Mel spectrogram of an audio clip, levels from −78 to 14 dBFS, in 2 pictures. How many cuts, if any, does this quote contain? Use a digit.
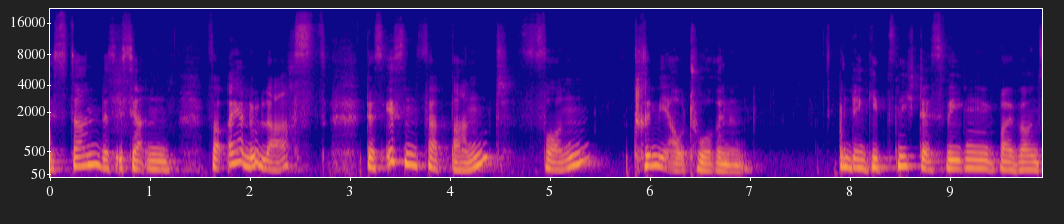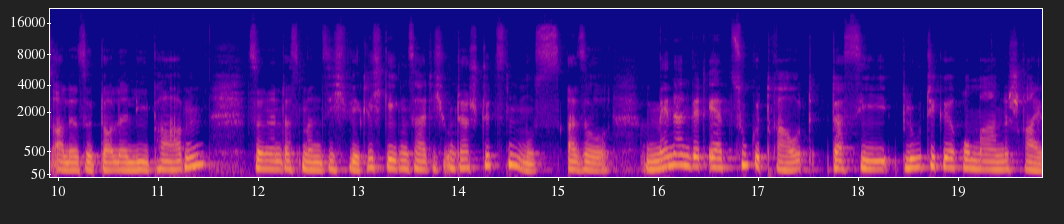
0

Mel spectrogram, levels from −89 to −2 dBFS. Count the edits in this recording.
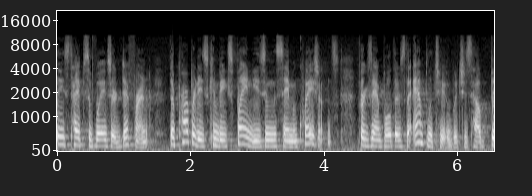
1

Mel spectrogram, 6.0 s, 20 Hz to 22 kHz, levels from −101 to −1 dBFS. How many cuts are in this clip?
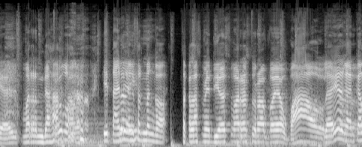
1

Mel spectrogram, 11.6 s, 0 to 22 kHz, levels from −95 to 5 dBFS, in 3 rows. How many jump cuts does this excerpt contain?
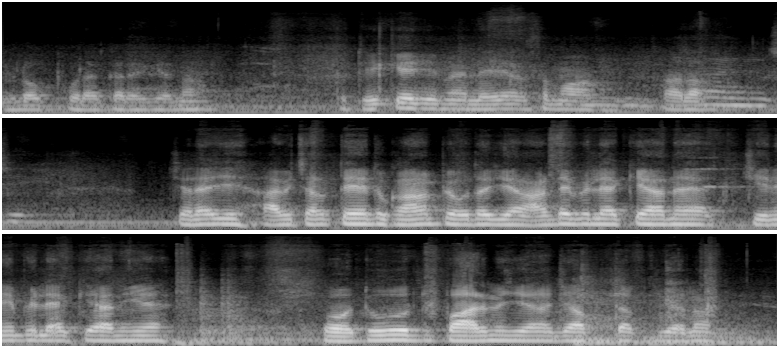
0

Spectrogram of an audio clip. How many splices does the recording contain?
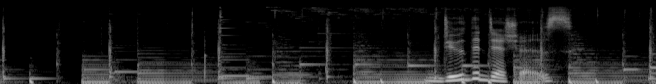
0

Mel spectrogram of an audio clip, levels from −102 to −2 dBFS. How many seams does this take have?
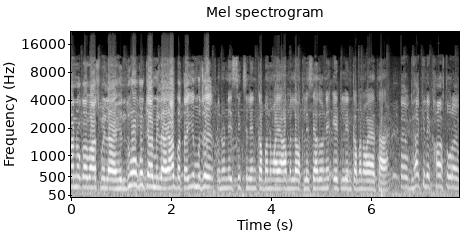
2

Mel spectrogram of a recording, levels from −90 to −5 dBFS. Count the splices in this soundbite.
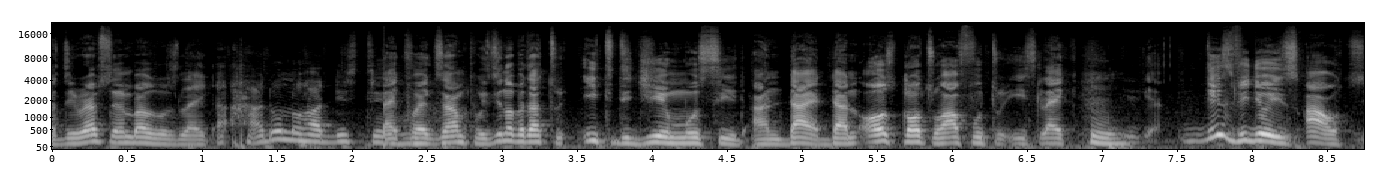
1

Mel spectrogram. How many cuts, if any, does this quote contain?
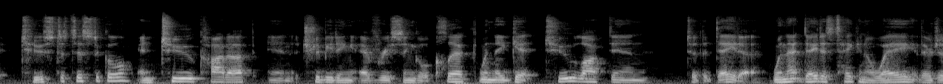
3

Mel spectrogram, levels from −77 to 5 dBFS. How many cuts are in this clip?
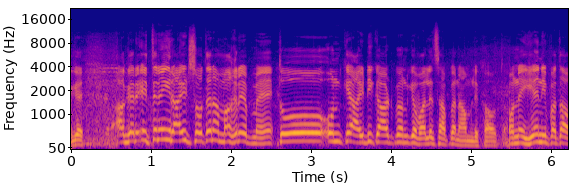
2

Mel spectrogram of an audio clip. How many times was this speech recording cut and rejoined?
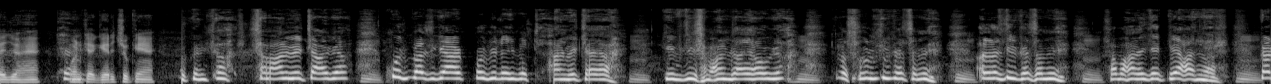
2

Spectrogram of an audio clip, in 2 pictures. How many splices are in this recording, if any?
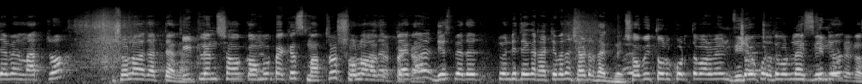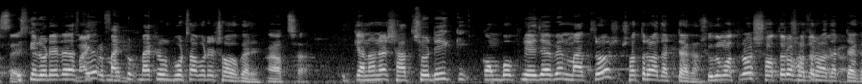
0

